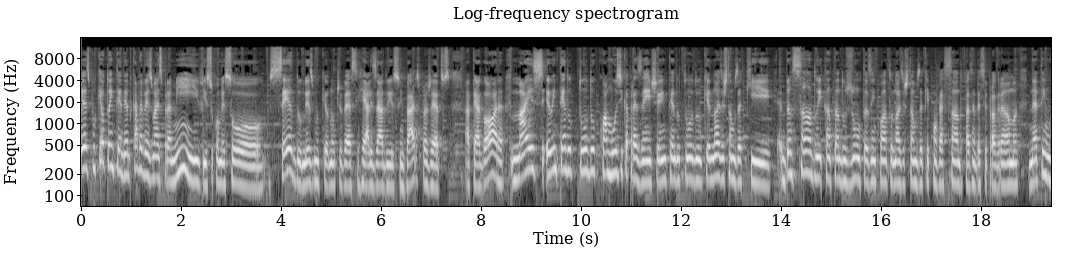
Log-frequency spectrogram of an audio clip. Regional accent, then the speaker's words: Banabuiú, Ceará, Brazil; now in Fortaleza, Brazil; eu saí de Banabuiú, vim para Fortaleza, e eu não posso dizer que eu não sou de Fortaleza, como eu não posso dizer que sou totalmente de Banabuiú, até porque, assim, a minha família materna vem toda do Cariri, então eu entendo que eu venho do Cariri.

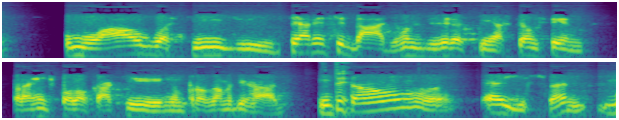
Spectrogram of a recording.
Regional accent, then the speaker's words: Capistrano, Ceará, Brazil; A minha dissertação de mestrado, ela é História do Ceará, mas com foco numa experiência da igreja lá na minha cidade, em Capistrano.

